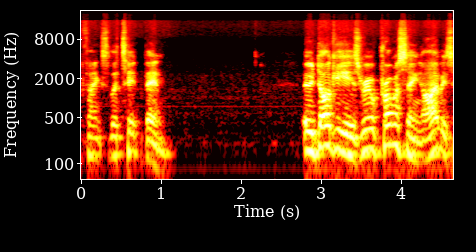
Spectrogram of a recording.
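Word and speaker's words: Udogie: otherwise Chris I trust I trust Chris met a football's TV pronunciation though he seems to put effort into it so if he says it's who doggy I'm gonna go doggy for a while real promising man yes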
